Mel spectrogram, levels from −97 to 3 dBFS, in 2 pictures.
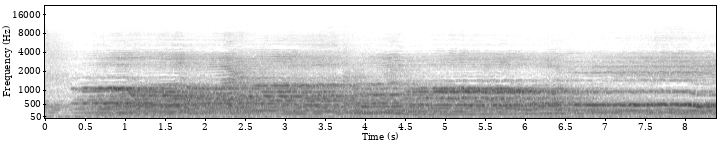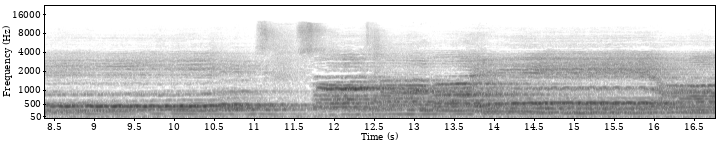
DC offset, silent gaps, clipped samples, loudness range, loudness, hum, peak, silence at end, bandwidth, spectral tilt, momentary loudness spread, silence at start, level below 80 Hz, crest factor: under 0.1%; none; under 0.1%; 3 LU; -34 LUFS; none; -16 dBFS; 0 s; 12 kHz; -6.5 dB/octave; 7 LU; 0 s; -60 dBFS; 18 dB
